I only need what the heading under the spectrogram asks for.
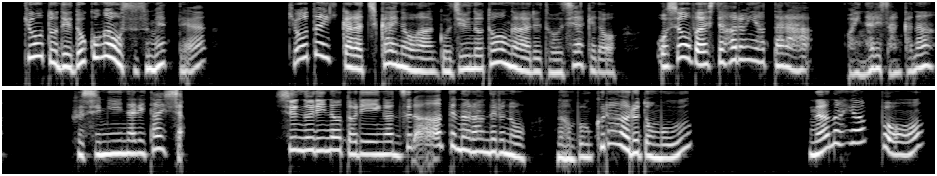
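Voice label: Japanese Kansai Dialect conversational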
